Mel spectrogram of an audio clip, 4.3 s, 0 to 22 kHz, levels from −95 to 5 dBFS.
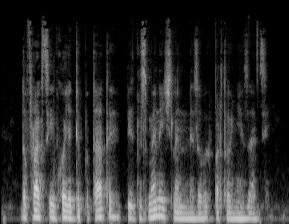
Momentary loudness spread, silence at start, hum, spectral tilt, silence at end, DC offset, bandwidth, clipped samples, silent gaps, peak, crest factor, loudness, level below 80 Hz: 8 LU; 0.05 s; none; -7 dB/octave; 0.35 s; under 0.1%; 13.5 kHz; under 0.1%; none; -2 dBFS; 20 dB; -22 LUFS; -52 dBFS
